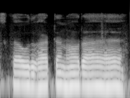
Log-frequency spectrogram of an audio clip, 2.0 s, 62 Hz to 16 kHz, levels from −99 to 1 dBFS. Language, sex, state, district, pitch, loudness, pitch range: Hindi, male, Jharkhand, Deoghar, 125 Hz, -13 LUFS, 120-125 Hz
